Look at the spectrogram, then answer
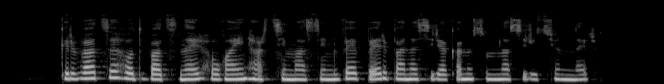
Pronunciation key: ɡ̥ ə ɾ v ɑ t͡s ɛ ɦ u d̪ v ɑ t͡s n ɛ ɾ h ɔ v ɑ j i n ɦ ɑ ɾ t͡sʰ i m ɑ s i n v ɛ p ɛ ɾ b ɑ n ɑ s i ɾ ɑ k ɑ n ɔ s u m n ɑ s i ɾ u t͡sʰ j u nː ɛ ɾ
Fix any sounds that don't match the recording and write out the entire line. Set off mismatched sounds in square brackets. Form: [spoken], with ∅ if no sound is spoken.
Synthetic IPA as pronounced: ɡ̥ ə ɾ v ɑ t͡s ɛ ɦ [ɔ] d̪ v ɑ t͡s n ɛ ɾ h ɔ [ʁ] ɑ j i n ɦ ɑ ɾ t͡sʰ i m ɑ s i n v ɛ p ɛ ɾ b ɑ n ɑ s i ɾ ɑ k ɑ n [u] s u m n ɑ s i ɾ u t͡sʰ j u nː ɛ ɾ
